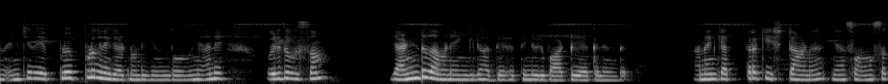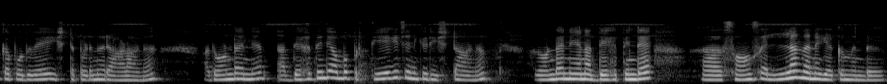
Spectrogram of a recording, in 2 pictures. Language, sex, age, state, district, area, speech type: Malayalam, female, 18-30, Kerala, Wayanad, rural, spontaneous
